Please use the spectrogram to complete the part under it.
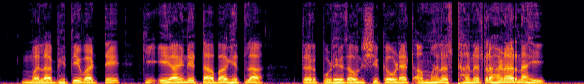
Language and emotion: Marathi, fearful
